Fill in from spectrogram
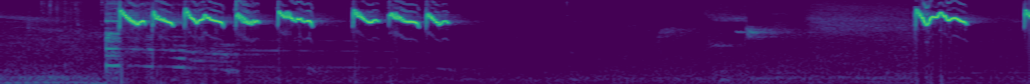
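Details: Caged Japanese white-eye giving its 'líu đấu' fighting song, used to rouse and train cage birds: a quick burst of about nine thin, high, wavering notes in under two seconds, then silence before another brief pair of notes.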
